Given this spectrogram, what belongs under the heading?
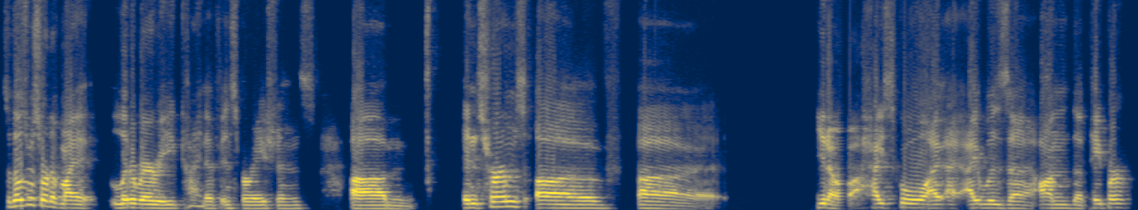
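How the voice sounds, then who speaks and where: A man from Miami, United States, with an American accent, appears as a podcast guest, talking in a casual, reflective, self-deprecating interview style. His medium-pitched voice is slow and a bit bright, captured on a rough recording.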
